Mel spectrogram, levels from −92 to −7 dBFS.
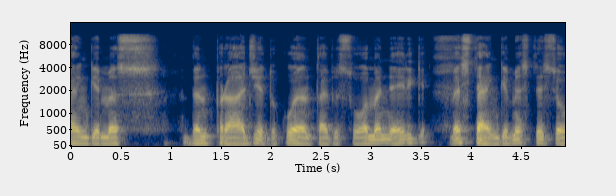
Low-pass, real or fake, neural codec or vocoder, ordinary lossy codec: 10.8 kHz; real; none; MP3, 96 kbps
